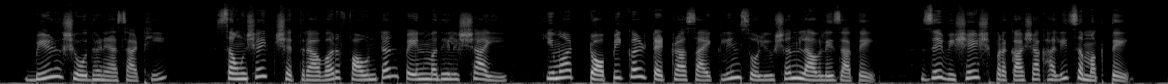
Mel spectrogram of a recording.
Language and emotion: Marathi, neutral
